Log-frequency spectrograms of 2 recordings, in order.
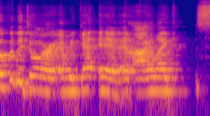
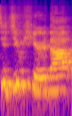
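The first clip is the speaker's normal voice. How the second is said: put-on aggressive whisper-shout; 6 dB louder than usual. Retelling a scary night to friends, imitating an aggressive question. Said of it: "really aggressively".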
